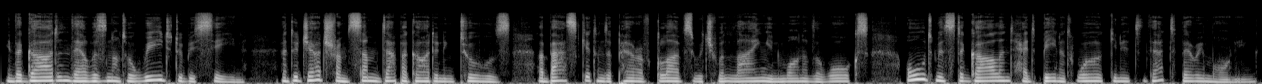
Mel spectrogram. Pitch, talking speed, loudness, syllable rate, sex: 145 Hz, 220 wpm, -18 LUFS, 5.2 syllables/s, male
